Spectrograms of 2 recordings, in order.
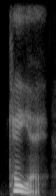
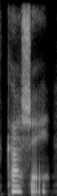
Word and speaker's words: calle: In Buenos Aires, both the double L and the letter Y are pronounced with an aggressive SH sound. "Calle" becomes "kashe".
